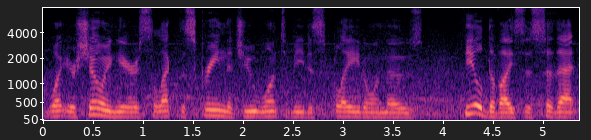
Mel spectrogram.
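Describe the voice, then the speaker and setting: A man's voice: medium pitch, steady tone, moderate pace. A man giving unscripted product demo commentary as an interviewer, explaining and rephrasing as he goes. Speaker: interviewer at a trade show. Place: indoor trade show booth. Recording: noisy trade show floor.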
